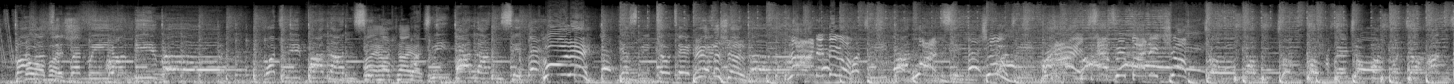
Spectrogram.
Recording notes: Live Dancehall Set at Bashment Party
